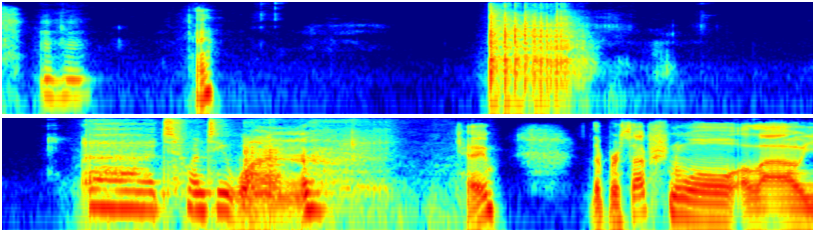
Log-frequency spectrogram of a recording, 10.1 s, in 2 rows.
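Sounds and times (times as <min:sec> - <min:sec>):
speech: 0:00.2 - 0:00.6, 0:01.2 - 0:01.4, 0:05.5 - 0:07.4, 0:08.0 - 0:10.1
dice rolling: 0:03.0 - 0:04.2, 0:06.1 - 0:07.6.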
